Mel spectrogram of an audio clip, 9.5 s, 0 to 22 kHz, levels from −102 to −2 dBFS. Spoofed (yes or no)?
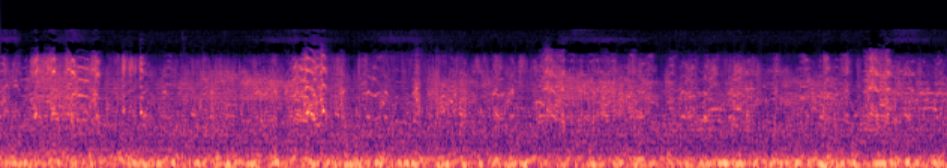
yes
